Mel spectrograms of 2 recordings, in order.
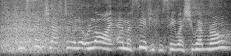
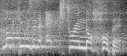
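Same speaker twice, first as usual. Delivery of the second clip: ordinary delivery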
